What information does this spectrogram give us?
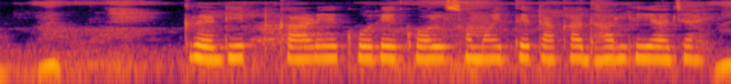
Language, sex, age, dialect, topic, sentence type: Bengali, female, 31-35, Jharkhandi, banking, statement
